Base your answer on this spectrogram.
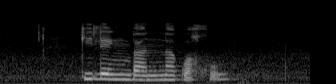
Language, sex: Tswana, female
